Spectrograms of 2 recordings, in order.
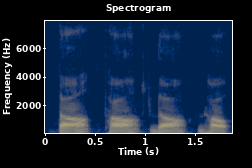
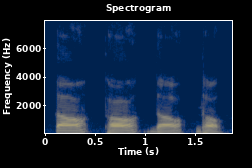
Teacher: যে ধ্বনি উচ্চারণের সময় আমাদের জিহ্বা দাঁতকে স্পর্শ করে তাকে বলে দন্তবর্ণ।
